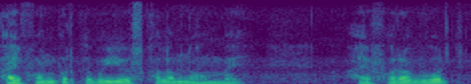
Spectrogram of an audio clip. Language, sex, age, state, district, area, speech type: Bodo, male, 18-30, Assam, Udalguri, urban, spontaneous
